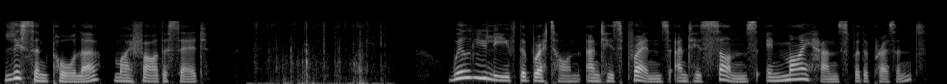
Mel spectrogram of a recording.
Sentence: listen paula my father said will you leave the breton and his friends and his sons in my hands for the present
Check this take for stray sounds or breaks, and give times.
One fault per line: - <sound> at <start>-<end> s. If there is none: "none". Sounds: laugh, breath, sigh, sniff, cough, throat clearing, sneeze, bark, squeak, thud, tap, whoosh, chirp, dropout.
- tap at 2.5-4.0 s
